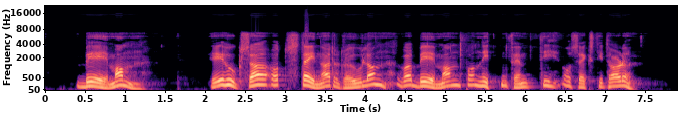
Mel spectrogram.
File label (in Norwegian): "bemann", Numedalsmål; Substantiv hankjønn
